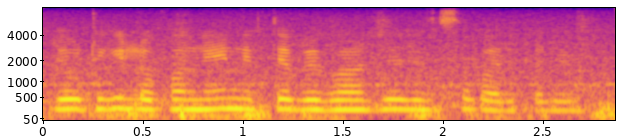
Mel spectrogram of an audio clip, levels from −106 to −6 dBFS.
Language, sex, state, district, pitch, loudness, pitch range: Odia, female, Odisha, Khordha, 220 Hz, -14 LUFS, 215-225 Hz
